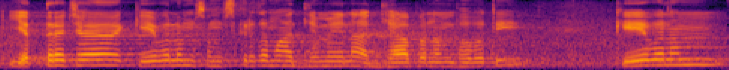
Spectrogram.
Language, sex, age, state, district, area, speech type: Sanskrit, male, 18-30, Andhra Pradesh, Guntur, urban, spontaneous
